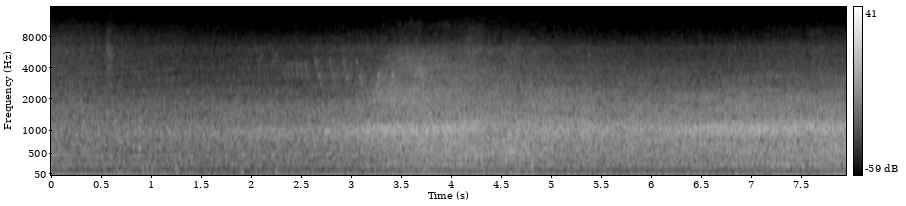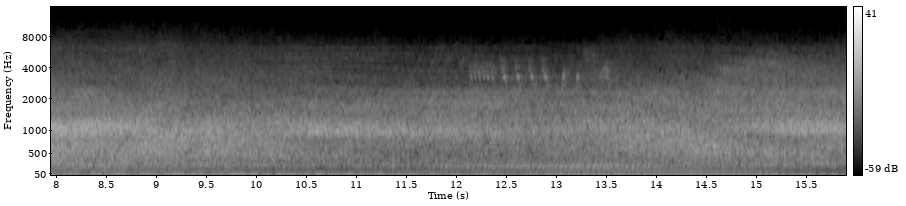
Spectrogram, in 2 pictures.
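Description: Regional diesel passenger train running on the track: a steady rushing rumble that swells about four seconds in and again around eight seconds, under a low engine hum, with a short run of quick ticks near the end.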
